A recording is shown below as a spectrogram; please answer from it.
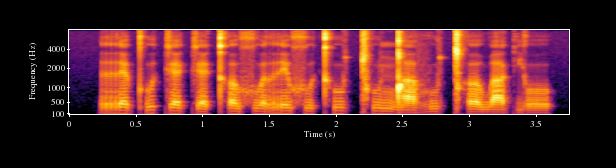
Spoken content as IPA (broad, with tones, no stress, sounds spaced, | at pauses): r ɛ˧ kʷʼ e˦ k ɛ˨˦ k ɛ˨ kʰ ʌ˨˦ xʷ ʌ˨˦ r e˦ xʷ e˧ kʰ u˦˨ ǀʰ u˧ ŋ͡ǃ a˨ v u˦ ǀʰ ʌ˧ w a˧ k j o˨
